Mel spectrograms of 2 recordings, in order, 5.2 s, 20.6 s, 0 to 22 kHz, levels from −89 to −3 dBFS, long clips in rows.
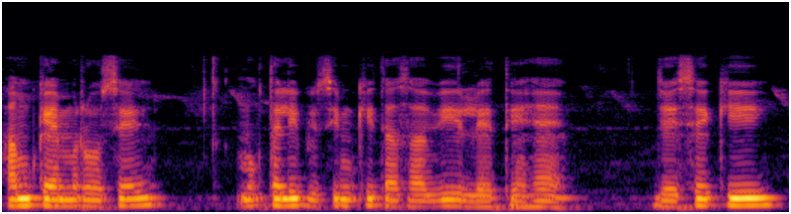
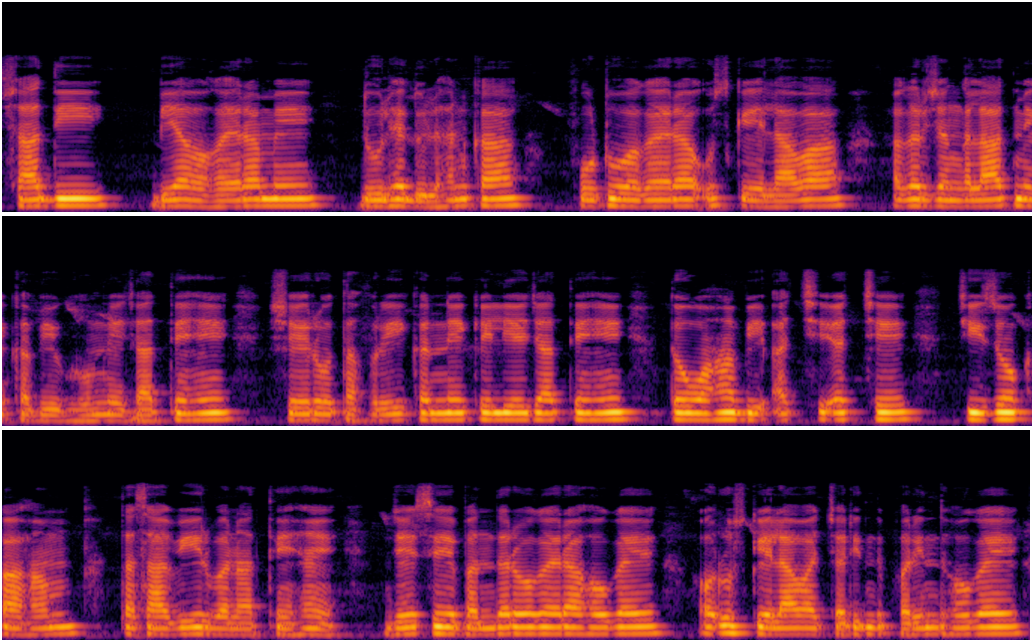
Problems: none marked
